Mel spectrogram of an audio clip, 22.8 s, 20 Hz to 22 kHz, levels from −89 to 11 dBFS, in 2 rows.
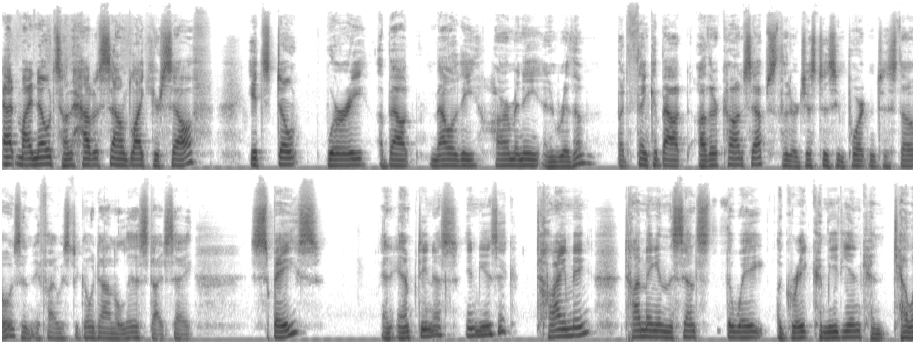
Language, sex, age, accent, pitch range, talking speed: English, male, 60-79, American, 100-150 Hz, 150 wpm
